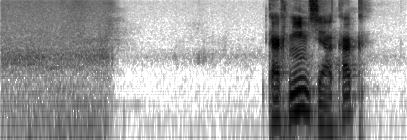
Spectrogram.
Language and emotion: Russian, neutral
